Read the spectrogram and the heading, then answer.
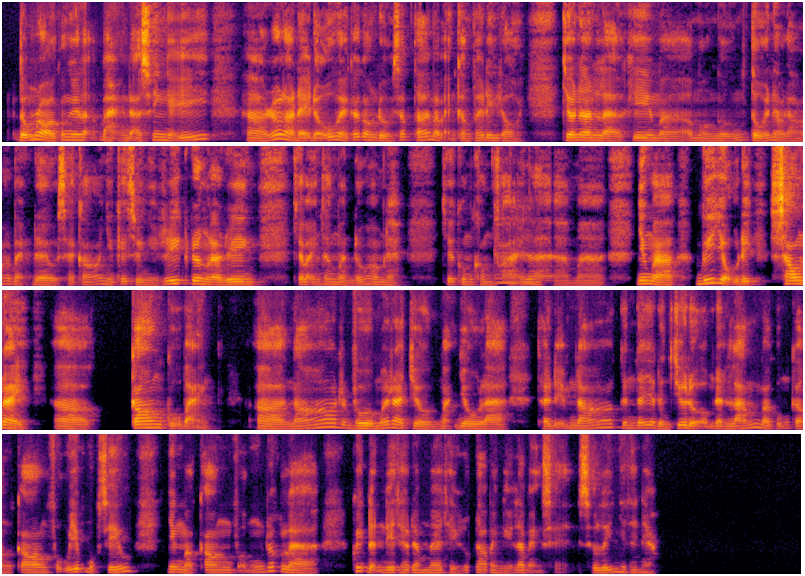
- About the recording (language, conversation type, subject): Vietnamese, podcast, Bạn thường ưu tiên đam mê hay thu nhập khi chọn công việc?
- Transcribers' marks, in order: static; tapping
